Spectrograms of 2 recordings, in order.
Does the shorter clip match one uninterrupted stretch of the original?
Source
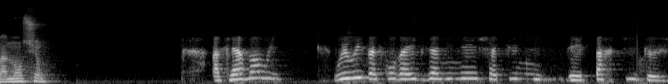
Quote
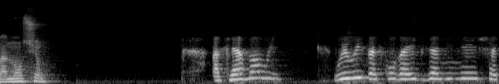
yes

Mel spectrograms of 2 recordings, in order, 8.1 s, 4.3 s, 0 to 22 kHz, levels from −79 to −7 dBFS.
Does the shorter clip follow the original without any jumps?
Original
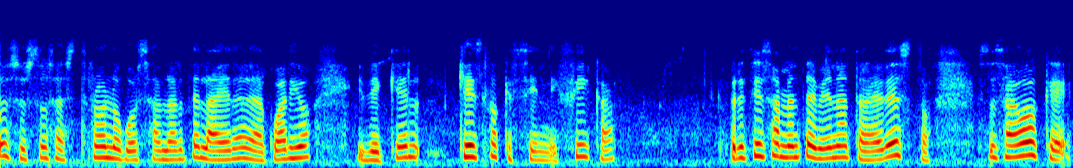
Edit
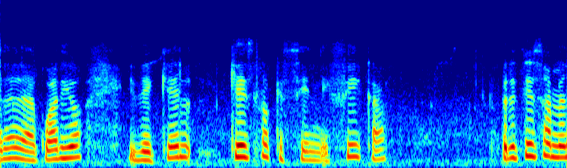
yes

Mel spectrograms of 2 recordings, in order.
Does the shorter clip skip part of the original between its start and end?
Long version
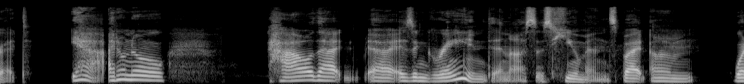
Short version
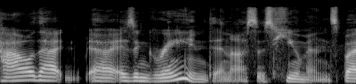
no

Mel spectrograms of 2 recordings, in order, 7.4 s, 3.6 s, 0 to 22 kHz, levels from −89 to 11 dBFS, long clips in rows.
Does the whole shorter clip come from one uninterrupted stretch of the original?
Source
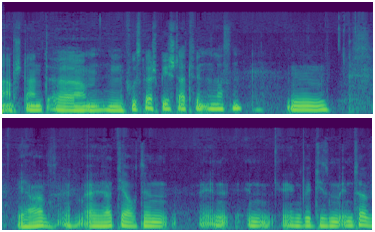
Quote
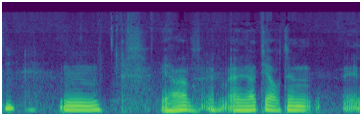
yes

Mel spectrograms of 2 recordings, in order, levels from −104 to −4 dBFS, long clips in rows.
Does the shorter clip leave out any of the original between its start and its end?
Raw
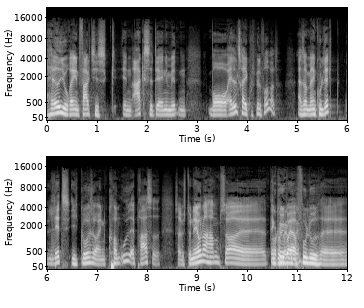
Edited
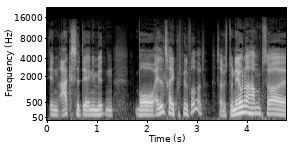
yes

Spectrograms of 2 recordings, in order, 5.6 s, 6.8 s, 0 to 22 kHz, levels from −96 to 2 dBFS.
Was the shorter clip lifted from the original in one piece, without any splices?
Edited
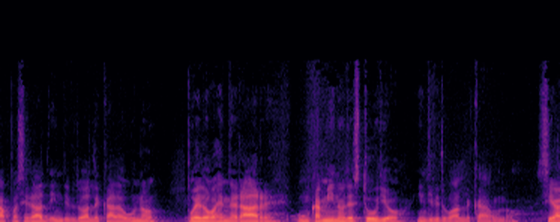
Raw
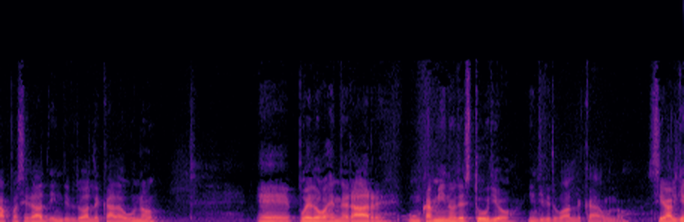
no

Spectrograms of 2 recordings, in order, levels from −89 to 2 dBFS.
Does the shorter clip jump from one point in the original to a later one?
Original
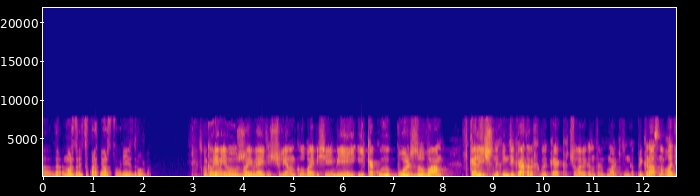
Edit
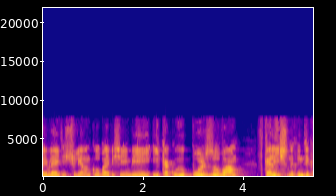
no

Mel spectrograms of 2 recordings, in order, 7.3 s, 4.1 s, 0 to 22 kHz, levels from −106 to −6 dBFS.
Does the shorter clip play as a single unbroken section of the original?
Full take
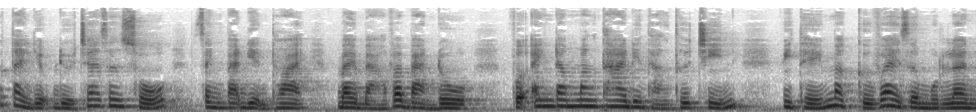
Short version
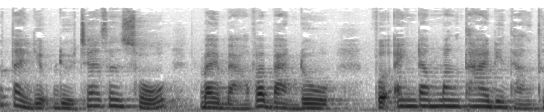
no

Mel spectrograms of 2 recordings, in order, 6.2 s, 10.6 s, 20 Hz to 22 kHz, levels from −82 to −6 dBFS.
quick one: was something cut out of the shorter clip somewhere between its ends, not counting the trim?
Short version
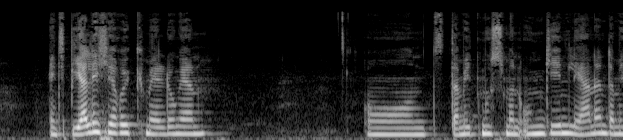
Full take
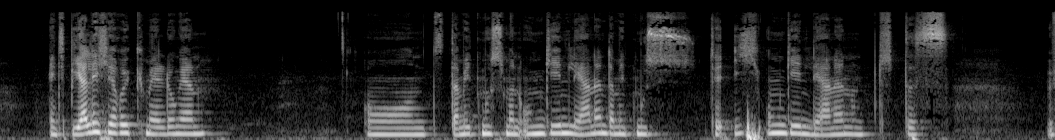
no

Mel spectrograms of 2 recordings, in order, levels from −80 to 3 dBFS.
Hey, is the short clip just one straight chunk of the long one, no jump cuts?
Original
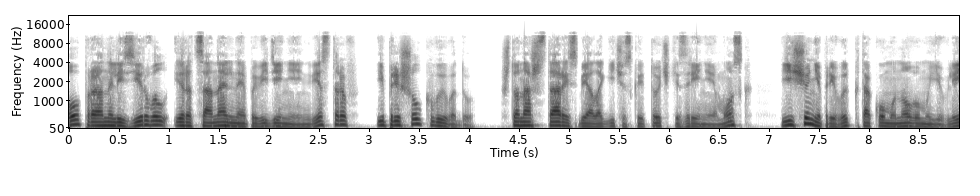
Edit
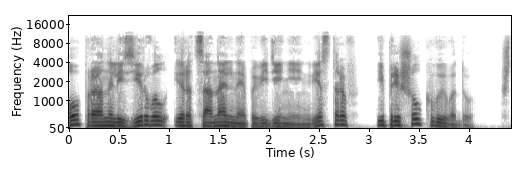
yes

